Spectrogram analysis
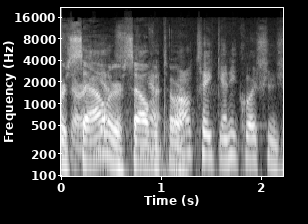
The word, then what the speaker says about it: Salvatore: me Salvatore, but they tend to confuse me with the Latino element, which is pronounced Salvador with a D. Yeah. I'm Salvatore, and but I do prefer to be called Sal.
